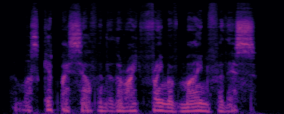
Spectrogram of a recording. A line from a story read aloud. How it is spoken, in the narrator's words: muttered Zaphod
